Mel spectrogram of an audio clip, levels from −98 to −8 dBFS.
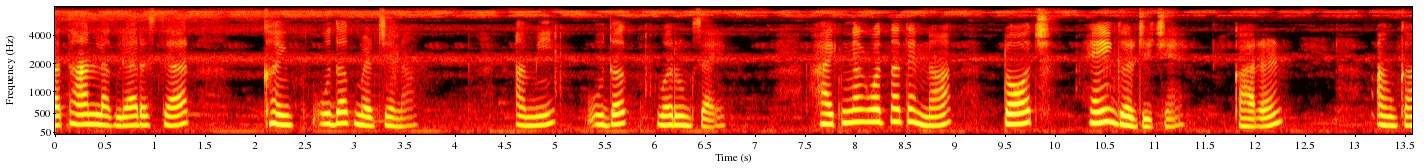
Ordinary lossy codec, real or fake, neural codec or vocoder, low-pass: none; real; none; none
